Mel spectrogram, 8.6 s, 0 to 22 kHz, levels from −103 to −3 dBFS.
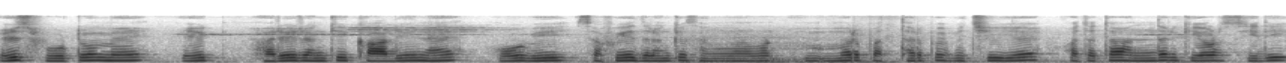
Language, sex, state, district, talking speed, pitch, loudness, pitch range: Hindi, male, Chhattisgarh, Raigarh, 190 wpm, 170 Hz, -28 LUFS, 160-180 Hz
